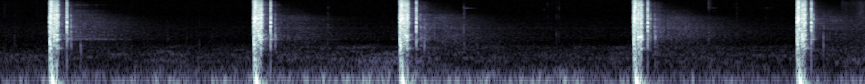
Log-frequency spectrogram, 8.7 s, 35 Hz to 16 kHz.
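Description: Five sharp, loud rifle shots from a Q Honey Badger fired at a 30-yard target on an outdoor range, spaced unevenly one to two seconds apart, each with a brief ringing tail.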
